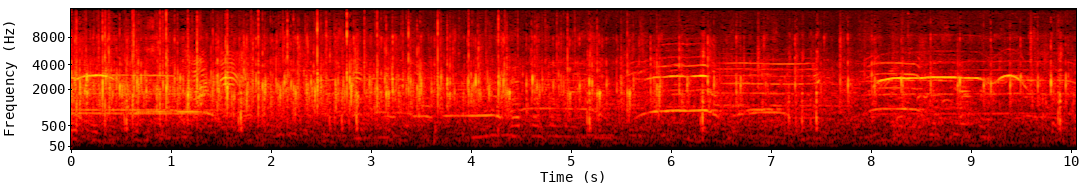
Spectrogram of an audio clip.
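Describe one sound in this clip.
A marching band plays brass and woodwind melodies outdoors.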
